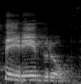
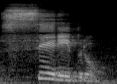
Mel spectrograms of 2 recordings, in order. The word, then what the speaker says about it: cerebro: cérebro em espanhol cerebro o espanhol diria cerebro um colombiano cerebro Então esse é o famoso ceeo quando a letra z e a sílaba C seguida de e e seguida de I tem som de s não tem o som interdental do espanhol da Espanha muito bem os colombianos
